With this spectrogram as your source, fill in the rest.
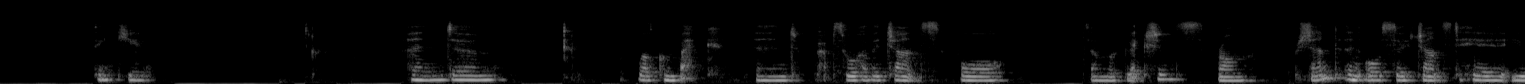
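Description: A woman speaks calmly and softly, heard through an online call.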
